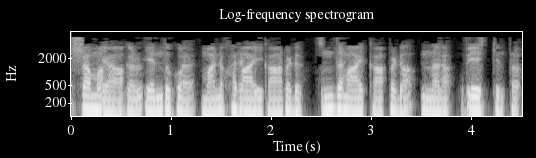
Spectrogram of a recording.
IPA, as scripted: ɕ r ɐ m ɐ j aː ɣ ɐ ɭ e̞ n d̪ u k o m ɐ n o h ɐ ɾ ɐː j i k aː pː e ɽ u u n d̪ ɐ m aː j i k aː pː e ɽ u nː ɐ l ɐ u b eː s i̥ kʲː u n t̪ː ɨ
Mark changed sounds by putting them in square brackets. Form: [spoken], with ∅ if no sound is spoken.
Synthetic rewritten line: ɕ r ɐ m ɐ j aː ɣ ɐ ɭ e̞ n d̪ u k o m ɐ n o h ɐ ɾ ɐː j i k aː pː e ɽ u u n d̪ ɐ m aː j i k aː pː e ɽ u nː ɐ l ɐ u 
